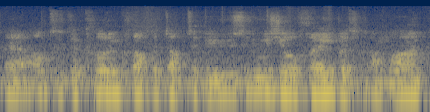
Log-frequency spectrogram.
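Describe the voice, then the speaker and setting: A man's voice: medium pitch, steady tone, moderate pace. A man in the audience hesitantly asking a question of the panel. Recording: echoey hall, distant mic, noise.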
